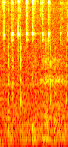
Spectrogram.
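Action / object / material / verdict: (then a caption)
shake / metal ball tilt switch on a circuit board / metal / none. An assembled LED kit circuit board is shaken to trigger its ball vibration switch, giving a faint, quick rattle of bright, high ticking clicks with almost no low end. Nothing happens on the board in response.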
